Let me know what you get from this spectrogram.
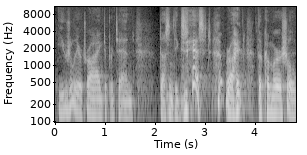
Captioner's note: chuckles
